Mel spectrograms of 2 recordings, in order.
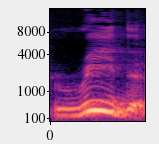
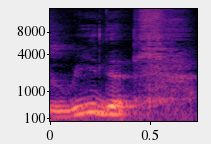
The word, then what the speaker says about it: Reid: Les 7 maris d'Evelyn Hugo de Taylor Jenkins Reid, donc Reid, je pense que ça se prononce Reid.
